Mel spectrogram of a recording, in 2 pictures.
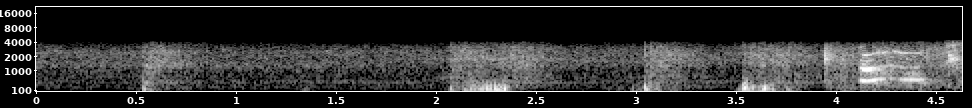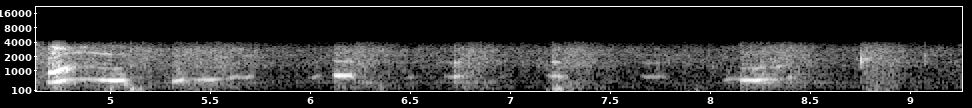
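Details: Cookie, a pet dog, cries and whines indoors at 1am on 29 August, sitting beside someone packing for a trip to Turi Beach. Soft thumps lead into a burst of high, wavering whimpers midway, then shorter whines trailing off.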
